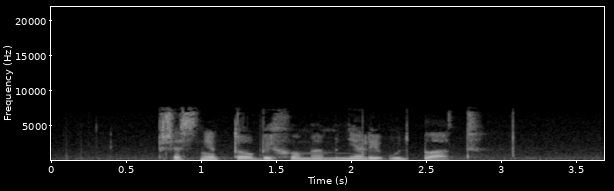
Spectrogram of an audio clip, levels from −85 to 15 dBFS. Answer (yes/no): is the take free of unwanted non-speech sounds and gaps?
no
